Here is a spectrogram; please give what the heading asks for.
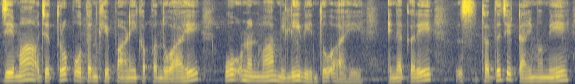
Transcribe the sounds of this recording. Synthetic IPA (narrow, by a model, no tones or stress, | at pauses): d͡ʑɐ̃ɦɪmãd͡ʑeːt̪ɪɾopoːd̪ʱənɪ̆kʰeːpaːɽ̃ikʰɐpə̃nd̪o̰aːɦe | ʊɦoʊn̤ənɪ̆mãmɪliʋẽːnd̪oaːɦeː | ɪnə̆kɐɾe | st̪ʰɐd̪ʱʊ̆d͡ʑeːʈaːɪmmẽ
